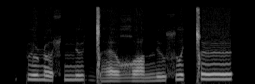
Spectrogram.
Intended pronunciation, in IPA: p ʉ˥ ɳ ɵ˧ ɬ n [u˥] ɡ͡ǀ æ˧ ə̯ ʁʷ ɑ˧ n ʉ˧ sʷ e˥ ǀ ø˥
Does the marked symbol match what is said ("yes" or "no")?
no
